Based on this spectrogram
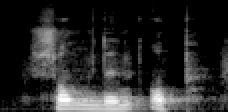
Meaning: inflection of opsommen: 1. plural past indicative 2. plural past subjunctive
- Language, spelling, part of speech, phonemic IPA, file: Dutch, somden op, verb, /ˈsɔmdə(n) ˈɔp/, Nl-somden op.ogg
